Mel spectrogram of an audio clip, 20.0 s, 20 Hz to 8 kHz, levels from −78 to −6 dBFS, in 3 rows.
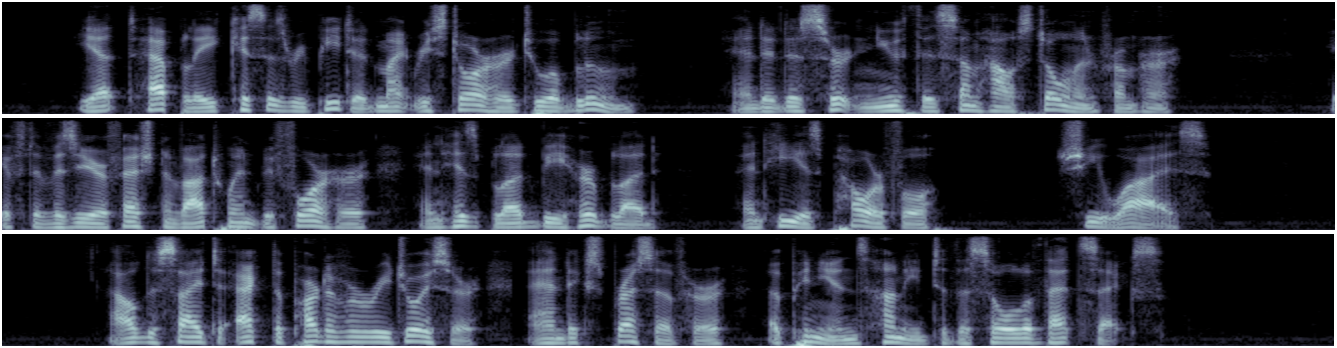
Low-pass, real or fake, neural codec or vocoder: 7.2 kHz; real; none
